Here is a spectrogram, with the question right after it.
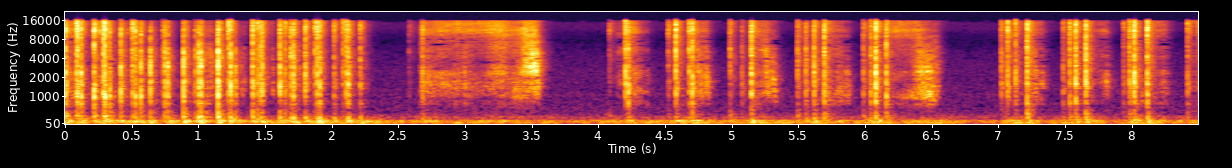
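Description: Long nails tap quickly on the lid of a closed, large MacBook Pro with a hollow aluminum shell, near the logo. The clip is a run of sharp, bright clicks with almost no ring or low end, broken by brief stretches of steady, hissy scratching.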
